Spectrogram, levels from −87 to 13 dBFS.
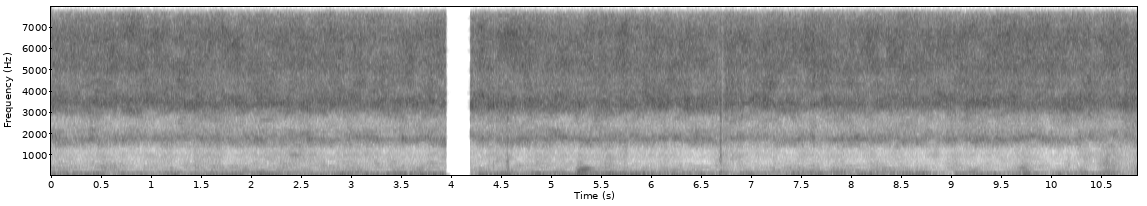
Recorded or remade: remade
